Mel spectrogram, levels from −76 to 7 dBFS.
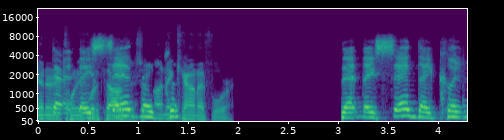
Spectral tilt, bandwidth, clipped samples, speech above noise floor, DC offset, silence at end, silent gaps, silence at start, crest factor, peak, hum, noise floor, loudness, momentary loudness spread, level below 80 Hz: -4.5 dB/octave; 9.8 kHz; under 0.1%; 68 dB; under 0.1%; 0 s; none; 0 s; 16 dB; -2 dBFS; none; -85 dBFS; -17 LUFS; 11 LU; -50 dBFS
